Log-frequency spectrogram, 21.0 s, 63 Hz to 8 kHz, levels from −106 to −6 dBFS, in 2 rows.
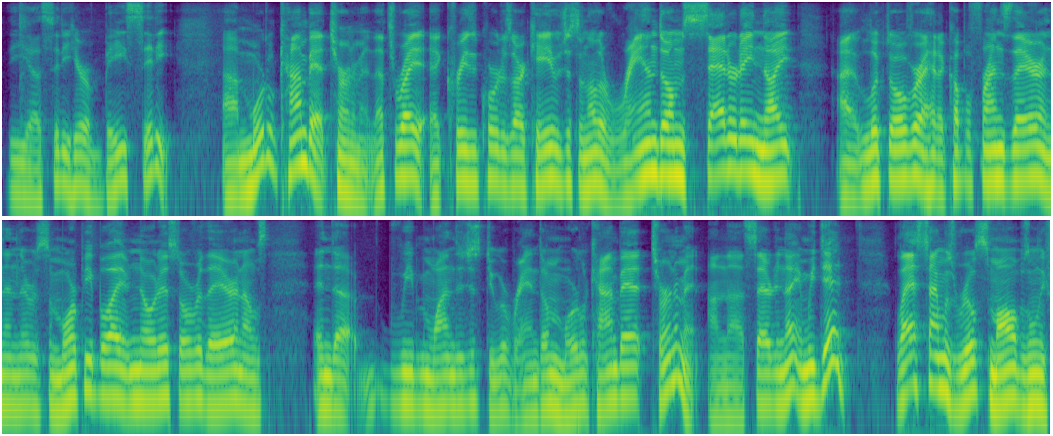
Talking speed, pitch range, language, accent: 210 wpm, 115-145 Hz, English, American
